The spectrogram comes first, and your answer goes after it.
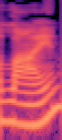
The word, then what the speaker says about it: Lein: You can find that anywhere podcast you listen to them and my website is my name Line, which is spelled L E I N.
